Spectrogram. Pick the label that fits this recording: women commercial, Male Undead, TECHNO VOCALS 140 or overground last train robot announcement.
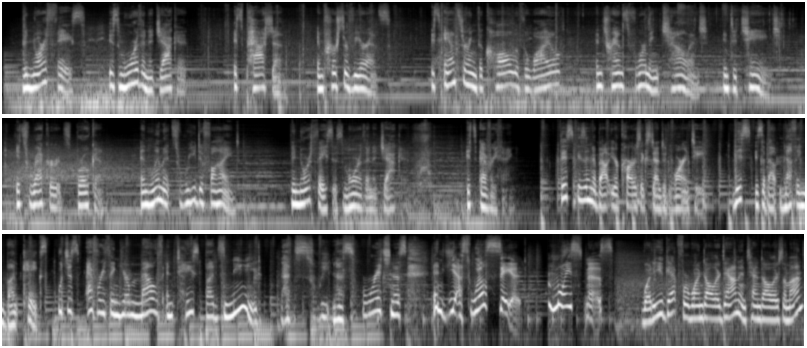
women commercial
